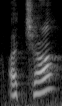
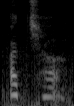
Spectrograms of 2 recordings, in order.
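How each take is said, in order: First: It sounds astonished and surprised. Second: It sounds half-hearted and unwilling. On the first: The speaker is amazed. "आश्चर्य" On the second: The speaker agrees unwillingly. "तो बेमन स्वीकृति"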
